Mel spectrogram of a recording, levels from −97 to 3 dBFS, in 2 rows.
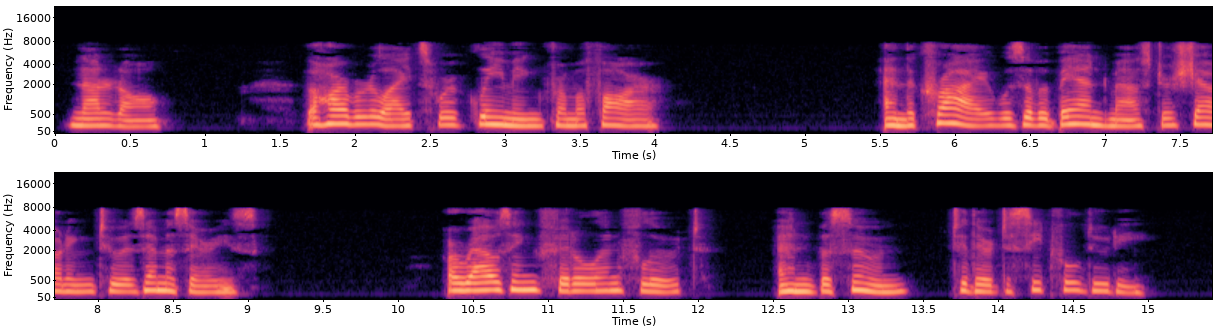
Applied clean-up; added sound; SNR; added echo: none; none; none; none.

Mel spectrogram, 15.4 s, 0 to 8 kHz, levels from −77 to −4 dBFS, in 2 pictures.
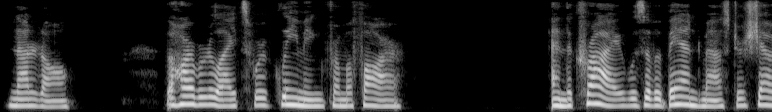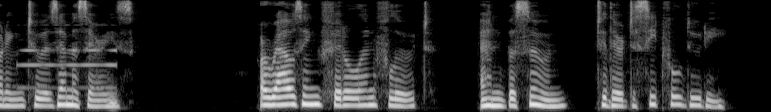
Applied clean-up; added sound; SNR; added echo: none; Organ; 16 dB; none.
